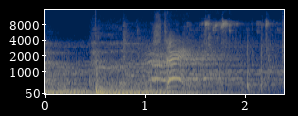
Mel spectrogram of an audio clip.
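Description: A large drum struck slowly with a stick, deep beats a little under a second apart, with one beat about half a second in; voices sound over it, and the low drum rumble dies away near the end.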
